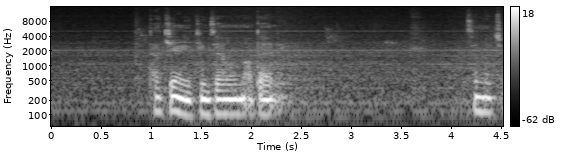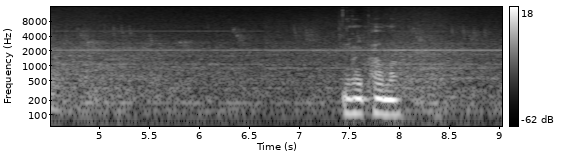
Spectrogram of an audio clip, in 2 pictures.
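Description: A young man speaks softly and close.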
